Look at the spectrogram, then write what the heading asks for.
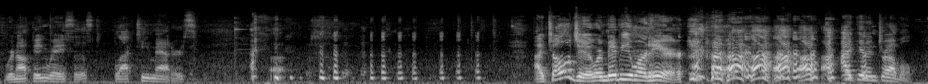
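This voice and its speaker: Animated, campy older male host. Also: high-pitched, takes it slowly, long pauses, a crowd in the background, rough recording. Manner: playful, campy joking with guests. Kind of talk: casual talk show chat.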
